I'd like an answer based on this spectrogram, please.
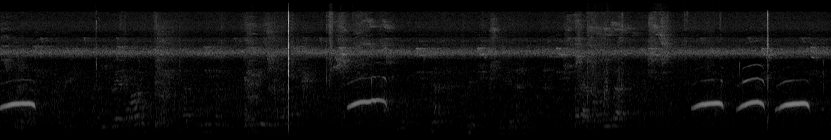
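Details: Young female monkey screaming for her absent mother while alone with her grandmother: short arched whistled cries at the start and middle, then a quick run of three near the end, amid scattered clicks, rustling and a steady high hiss.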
